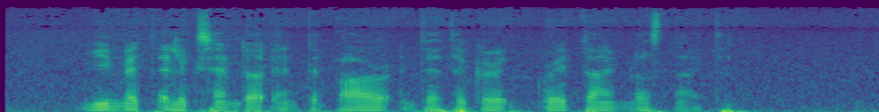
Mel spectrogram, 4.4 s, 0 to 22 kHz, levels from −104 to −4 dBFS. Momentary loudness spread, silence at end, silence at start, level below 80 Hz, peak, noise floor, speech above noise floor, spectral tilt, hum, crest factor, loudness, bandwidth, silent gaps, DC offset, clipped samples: 13 LU; 0 s; 0.05 s; -40 dBFS; -16 dBFS; -58 dBFS; 24 dB; -4.5 dB/octave; none; 20 dB; -36 LUFS; 16.5 kHz; none; under 0.1%; under 0.1%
